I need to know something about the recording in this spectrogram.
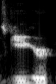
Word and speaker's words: Giger: And the cover for the album is a piece by HR Giger, I believe his name is pronounced Gi- Giger.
